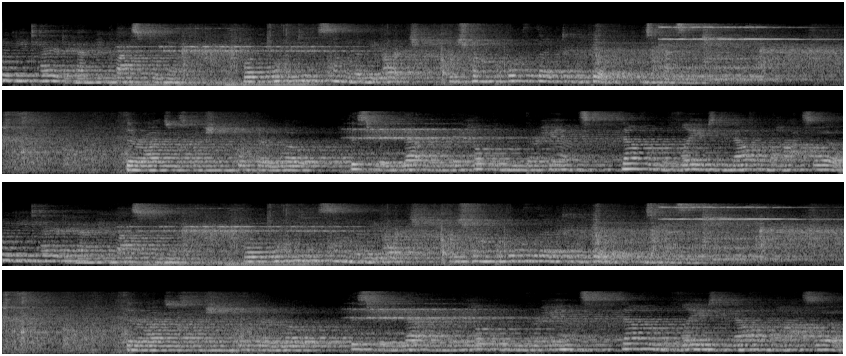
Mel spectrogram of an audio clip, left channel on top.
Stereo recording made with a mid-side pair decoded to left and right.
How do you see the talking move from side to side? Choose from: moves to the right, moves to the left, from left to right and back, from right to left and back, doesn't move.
doesn't move.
